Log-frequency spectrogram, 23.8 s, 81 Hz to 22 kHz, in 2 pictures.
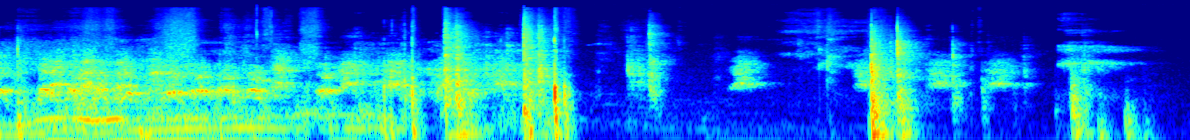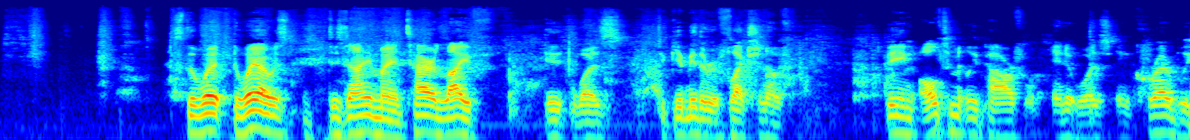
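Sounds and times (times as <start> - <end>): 
dogs barking: 0.0 - 5.5, 7.3 - 10.4, 20.4 - 20.8
speech: 13.8 - 16.8, 17.4 - 19.9, 20.8 - 23.7.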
